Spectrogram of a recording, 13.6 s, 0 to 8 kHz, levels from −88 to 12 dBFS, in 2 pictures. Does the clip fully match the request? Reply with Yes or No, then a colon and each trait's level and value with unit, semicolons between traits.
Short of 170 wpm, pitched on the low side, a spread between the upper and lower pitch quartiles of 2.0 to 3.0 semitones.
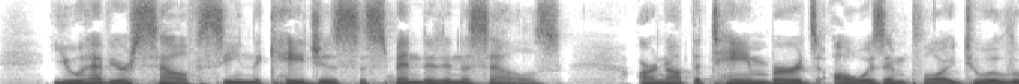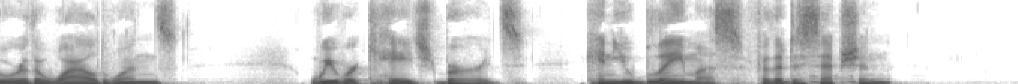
No: average, 140 wpm; low, 125 Hz; average, 3.7 semitones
